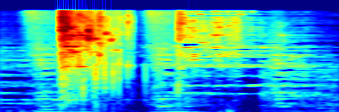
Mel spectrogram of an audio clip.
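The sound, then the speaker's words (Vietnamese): A bowl shattering: one sharp, bright crash followed by a brief scatter of clinking fragments, fairly faint overall. “một cái chén bay đánh vồ thẳng vào đầu của thầy, vỡ tan tành.”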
